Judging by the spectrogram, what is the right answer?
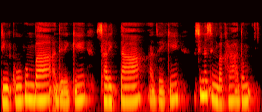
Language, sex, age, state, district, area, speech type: Manipuri, female, 30-45, Manipur, Thoubal, rural, spontaneous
